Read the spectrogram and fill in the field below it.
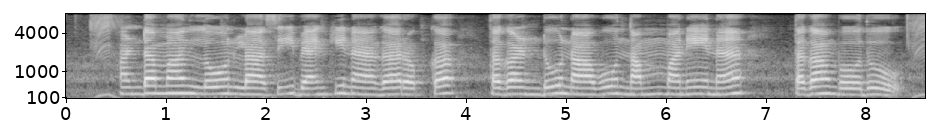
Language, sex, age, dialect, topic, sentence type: Kannada, female, 36-40, Central, banking, statement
